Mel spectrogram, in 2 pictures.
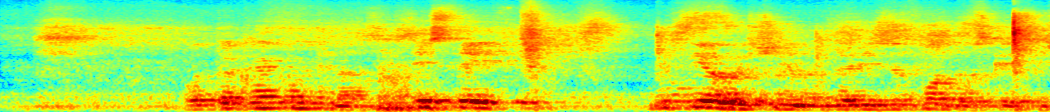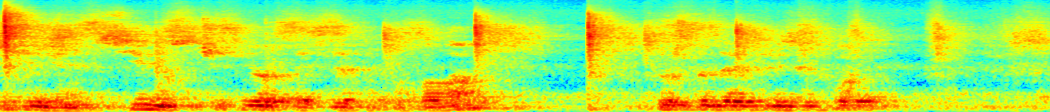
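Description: A man speaks calmly in an echoing room.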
